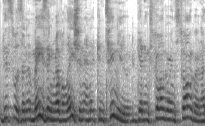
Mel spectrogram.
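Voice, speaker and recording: The speaker talks at a very fast pace with a New Jersey accent and ordinary pitch variation. Audible room echo colors the sound. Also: man. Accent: American, New Jersey. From US Northeast, New Jersey. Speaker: author and charity founder. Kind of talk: interview.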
